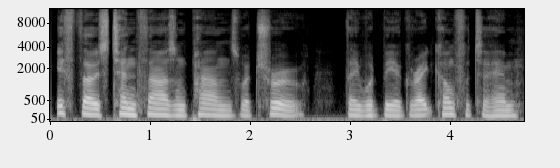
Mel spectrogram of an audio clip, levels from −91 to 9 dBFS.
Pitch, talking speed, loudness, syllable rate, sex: 130 Hz, 190 wpm, -17 LUFS, 4.5 syllables/s, male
